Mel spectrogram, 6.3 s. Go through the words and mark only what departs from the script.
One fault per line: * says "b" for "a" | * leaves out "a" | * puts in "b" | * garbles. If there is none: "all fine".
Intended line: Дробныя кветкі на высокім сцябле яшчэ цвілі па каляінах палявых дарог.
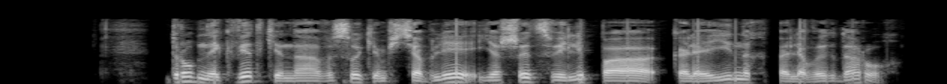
all fine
